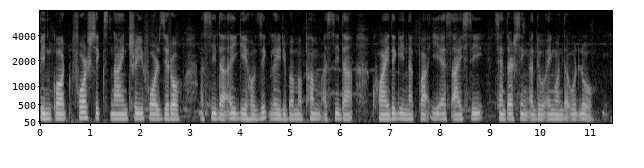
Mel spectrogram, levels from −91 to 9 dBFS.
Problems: none marked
